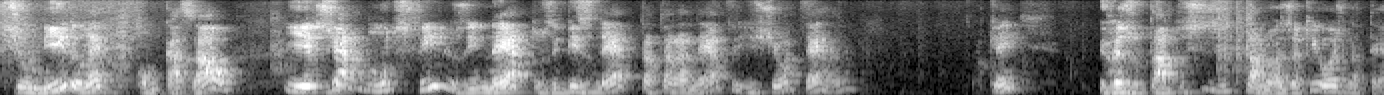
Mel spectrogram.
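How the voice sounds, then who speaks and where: A man's voice swings very widely in pitch while he keeps a moderate pace. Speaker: bible teacher. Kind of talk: livestream bible study. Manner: halting.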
